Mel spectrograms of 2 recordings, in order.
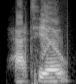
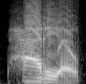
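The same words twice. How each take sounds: First: The middle consonant sounds like a T. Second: The middle consonant sounds like a D. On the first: "You can also say it with a T sound" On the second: "I say this T as a D sound"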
